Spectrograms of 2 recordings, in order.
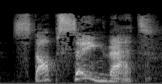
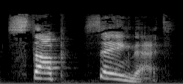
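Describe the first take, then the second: First: Slow, louder, exasperated plea; six-fingered man. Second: Higher, louder, very slow groan of annoyance; exasperated me. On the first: Movie villain begging someone to stop repeating a line, slow and exasperated. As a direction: drag it out, fed up with the repetition. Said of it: "the six-fingered man just goes". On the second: A fan watching the show, pleading higher and slower, worn out. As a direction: beg them to stop, drawn out and fed up. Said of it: "That was me as I watched this". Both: Retold or imitated.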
